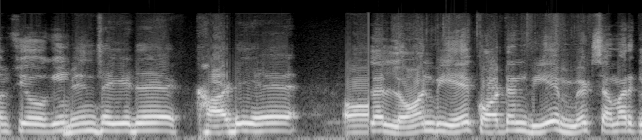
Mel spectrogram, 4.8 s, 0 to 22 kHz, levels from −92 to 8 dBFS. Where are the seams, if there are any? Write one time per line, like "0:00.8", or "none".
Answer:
0:02.8

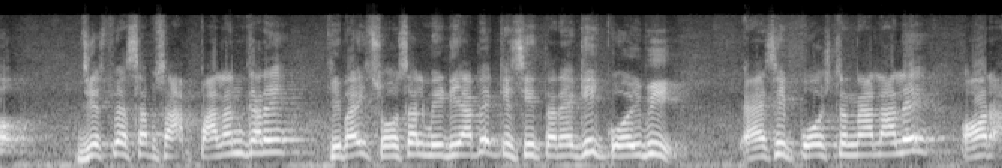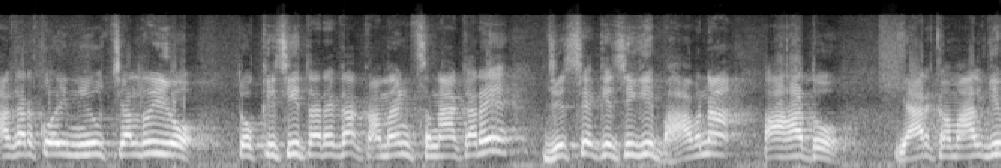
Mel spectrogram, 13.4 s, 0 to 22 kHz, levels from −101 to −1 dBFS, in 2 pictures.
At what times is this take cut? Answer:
none

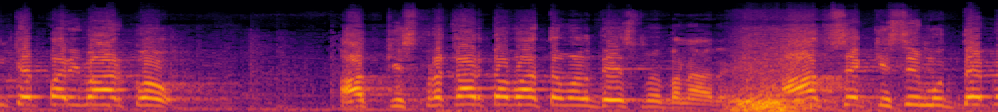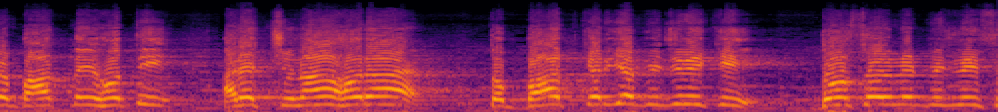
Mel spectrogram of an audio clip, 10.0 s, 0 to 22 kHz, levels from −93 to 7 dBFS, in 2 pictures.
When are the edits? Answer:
0:03.7

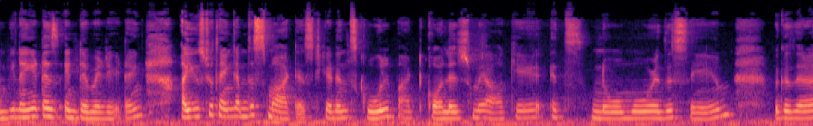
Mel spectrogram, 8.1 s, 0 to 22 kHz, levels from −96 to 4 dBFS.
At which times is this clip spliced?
none

